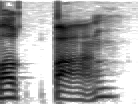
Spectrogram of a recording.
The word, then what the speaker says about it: mukbang: Is it mukbang? Mukbang? – You said it perfectly the first time. Mukbang.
